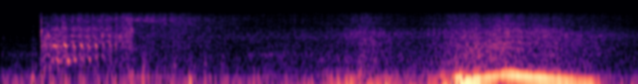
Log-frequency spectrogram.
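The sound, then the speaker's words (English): A car engine cranks over with a starter whir, catches and settles into a steady running rumble, then revs up and back down near the end, as young women mechanics tune cars at an open-air garage in Lagos, Nigeria. No one speaks. “In an open-air garage in Nigeria's commercial capital, Lagos, young women in canary yellow overalls are tuning cars and overturning convention as they train to become mechanics.”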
